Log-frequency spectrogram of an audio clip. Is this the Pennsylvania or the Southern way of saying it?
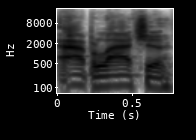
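Southern. It is said the Southern way.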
